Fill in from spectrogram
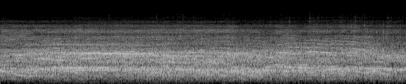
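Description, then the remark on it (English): A large graduation crowd roars and cheers in a loud, steady wash of many voices that holds for about four seconds, with no single voice standing out and no clear chant rhythm. The crowd is responding to billionaire investor Robert Smith announcing at the end of his speech that his family would eliminate the graduating class's student loans. “It took a couple of seconds for the crowd to respond. When they did, they started chanting MVP.”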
